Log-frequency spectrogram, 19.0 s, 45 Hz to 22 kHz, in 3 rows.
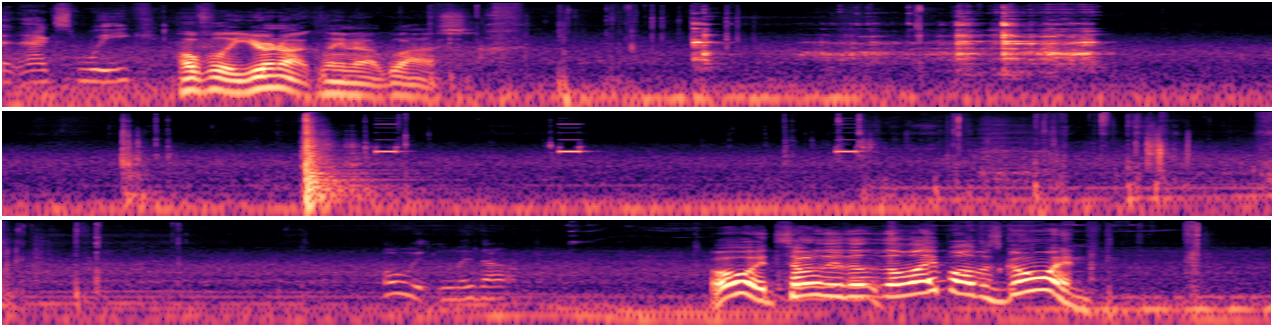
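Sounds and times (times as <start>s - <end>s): handling clatter: 3.3s - 5.6s
microwave door click: 7.9s - 8.5s
keypad beeps: 8.2s - 8.4s, 9.1s - 9.3s, 10.5s - 10.7s.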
